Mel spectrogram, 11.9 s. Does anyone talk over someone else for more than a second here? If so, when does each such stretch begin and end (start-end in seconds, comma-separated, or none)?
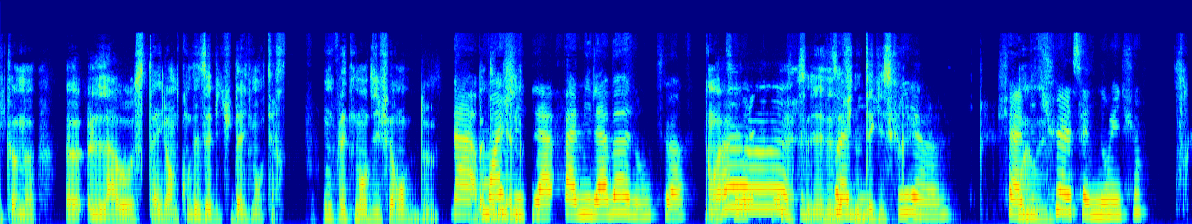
7.2-9.3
